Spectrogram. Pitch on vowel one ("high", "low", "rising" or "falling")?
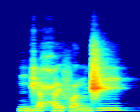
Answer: low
